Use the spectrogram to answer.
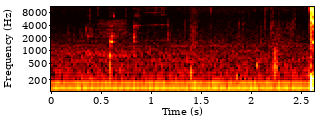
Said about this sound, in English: Sorry, I just took a sip. It's delicious. Um, I don't like whiskey a lot on its own. I have a hard time just sipping it straight. Uh, but man, is it good with a little bit of ginger ale in it.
